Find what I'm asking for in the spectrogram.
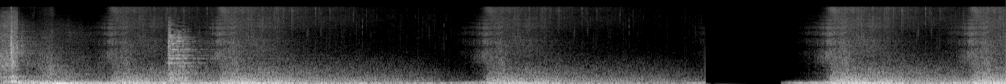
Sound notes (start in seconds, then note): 1.6 clangs; 2.6 sizzles; 4.9 whooshes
